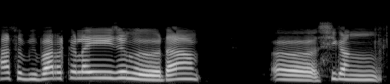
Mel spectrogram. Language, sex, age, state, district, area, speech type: Bodo, female, 60+, Assam, Baksa, rural, spontaneous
